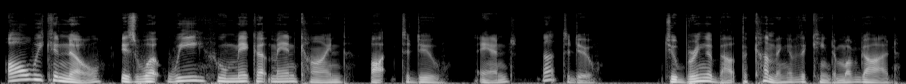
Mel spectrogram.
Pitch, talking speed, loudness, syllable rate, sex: 120 Hz, 185 wpm, -19 LUFS, 4.3 syllables/s, male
